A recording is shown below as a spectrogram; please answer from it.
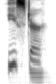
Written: easter

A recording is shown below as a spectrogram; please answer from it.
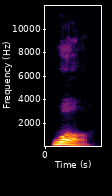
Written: wool

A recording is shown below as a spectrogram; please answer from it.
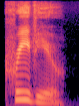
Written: preview

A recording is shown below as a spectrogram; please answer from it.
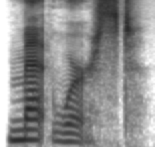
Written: mettwurst

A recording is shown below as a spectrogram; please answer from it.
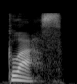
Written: glass

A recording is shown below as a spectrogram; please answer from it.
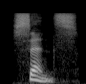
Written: sense

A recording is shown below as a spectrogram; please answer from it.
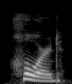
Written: hoard

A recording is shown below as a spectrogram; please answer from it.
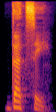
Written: gutsy

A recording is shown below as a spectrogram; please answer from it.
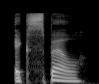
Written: expel

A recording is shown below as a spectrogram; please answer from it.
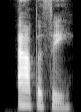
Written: apathy

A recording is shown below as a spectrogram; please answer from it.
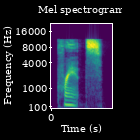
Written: prance

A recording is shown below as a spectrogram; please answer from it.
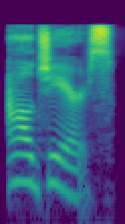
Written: algiers

